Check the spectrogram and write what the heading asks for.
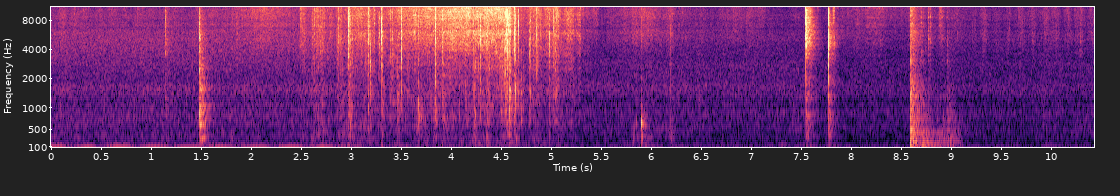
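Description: Kitchen work sounds: a low pulsing machine hum that stops about three seconds in, a brief hiss, and several sharp knocks and clatters of utensils, the loudest a thump near the end.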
